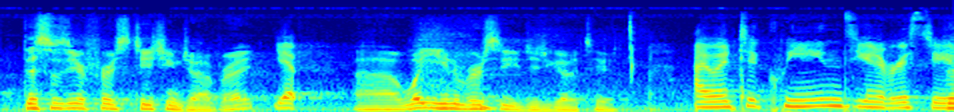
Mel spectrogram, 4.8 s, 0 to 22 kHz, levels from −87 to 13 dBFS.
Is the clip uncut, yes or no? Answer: yes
